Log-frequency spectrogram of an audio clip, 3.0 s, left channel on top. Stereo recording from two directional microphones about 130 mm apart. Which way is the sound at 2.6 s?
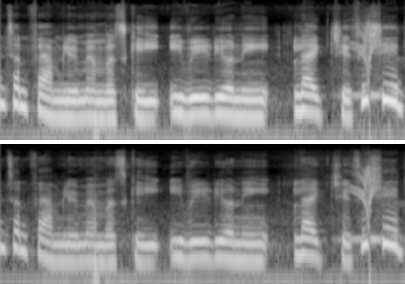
Centre (ahead or behind).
